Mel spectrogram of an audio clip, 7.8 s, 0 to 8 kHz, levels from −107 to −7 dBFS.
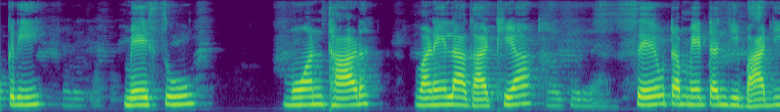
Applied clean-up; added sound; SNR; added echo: none; none; none; none.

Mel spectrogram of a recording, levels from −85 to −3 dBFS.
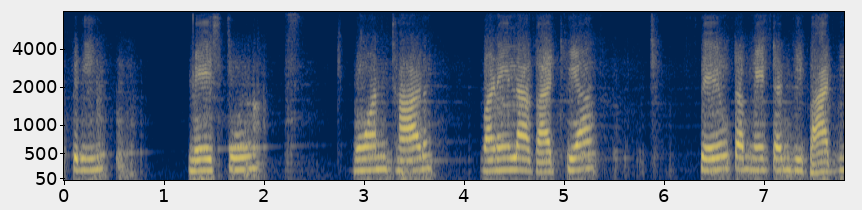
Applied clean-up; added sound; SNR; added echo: neural mask model RNNoise.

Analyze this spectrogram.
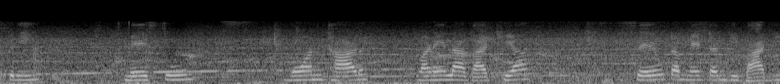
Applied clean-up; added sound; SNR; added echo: none; Subway, metro, underground; 4 dB; none.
